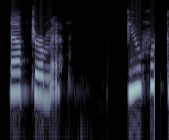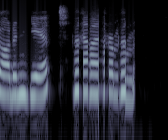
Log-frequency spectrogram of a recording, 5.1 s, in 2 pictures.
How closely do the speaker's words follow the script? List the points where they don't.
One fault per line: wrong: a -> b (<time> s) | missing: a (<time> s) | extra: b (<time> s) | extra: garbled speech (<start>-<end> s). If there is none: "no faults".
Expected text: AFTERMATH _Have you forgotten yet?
missing: Have (1.0 s)
extra: garbled speech (3.6-4.6 s)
